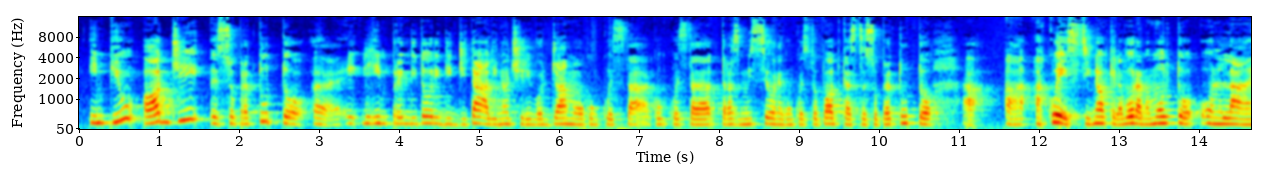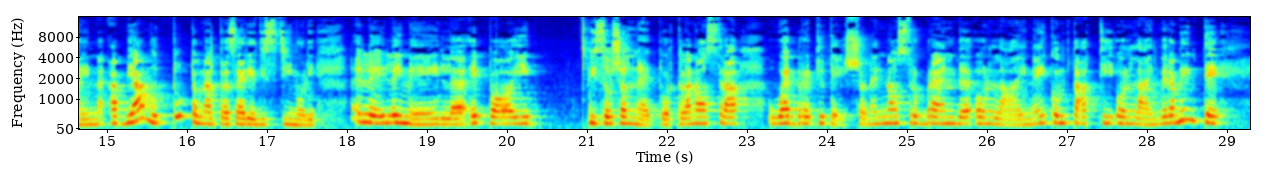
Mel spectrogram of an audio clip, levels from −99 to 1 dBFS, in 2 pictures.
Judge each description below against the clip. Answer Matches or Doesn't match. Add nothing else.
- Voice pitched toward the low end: Doesn't match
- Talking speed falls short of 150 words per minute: Matches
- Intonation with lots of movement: Doesn't match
